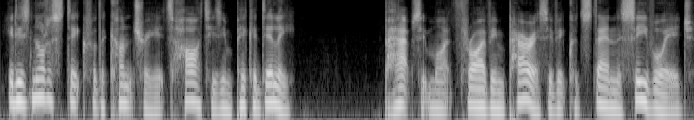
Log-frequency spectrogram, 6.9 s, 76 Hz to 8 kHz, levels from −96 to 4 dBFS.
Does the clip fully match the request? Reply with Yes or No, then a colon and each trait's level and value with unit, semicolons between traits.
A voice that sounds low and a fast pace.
Yes: low, 130 Hz; fast, 225 wpm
